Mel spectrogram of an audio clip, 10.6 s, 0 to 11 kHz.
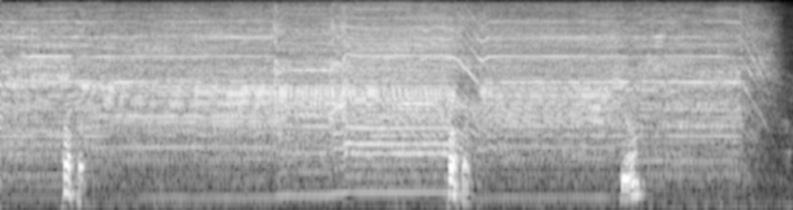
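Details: Corded Bosch GOP 250 CE multitool after repair of a faulty lead/cable that cut power, switched on with the speed turned down: smooth, steady high buzz stepping cleanly with speed changes, no rattle or stutter; runs normally.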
